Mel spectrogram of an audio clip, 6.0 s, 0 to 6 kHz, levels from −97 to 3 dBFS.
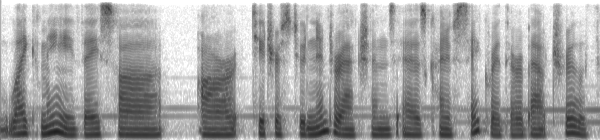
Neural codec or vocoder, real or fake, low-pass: none; real; 5.4 kHz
